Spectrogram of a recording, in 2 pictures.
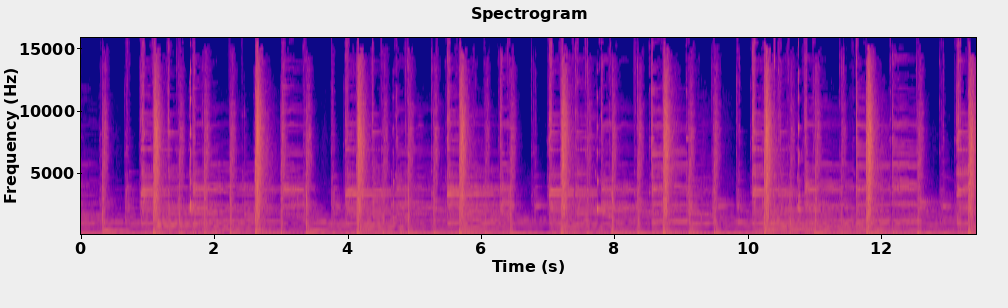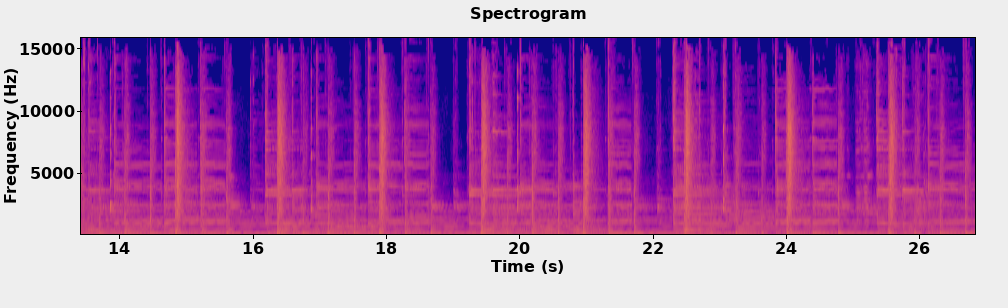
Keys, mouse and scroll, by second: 0.7 scroll up 1, 2.9 t, 4.6-8.7 drag, 17.3 scroll down 1, 17.6 scroll up 1, 17.8 t, 18.3 click, 19.0 alt+Tab, 19.4 click, 20.3 click, 21.0 ctrl+c, 21.7 ctrl+v, 22.3 ctrl+a, 23.6 click.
